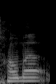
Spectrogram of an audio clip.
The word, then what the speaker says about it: Houma: I had to email the guy back because I wasn't sure how to pronounce this. It is Houma, Louisiana.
